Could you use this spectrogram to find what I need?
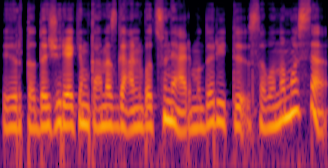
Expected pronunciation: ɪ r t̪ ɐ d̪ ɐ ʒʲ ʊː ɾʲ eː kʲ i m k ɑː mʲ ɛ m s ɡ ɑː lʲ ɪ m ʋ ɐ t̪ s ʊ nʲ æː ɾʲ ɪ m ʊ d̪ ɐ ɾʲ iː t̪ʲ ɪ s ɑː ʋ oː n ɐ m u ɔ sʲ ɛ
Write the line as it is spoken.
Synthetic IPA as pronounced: ɪ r t̪ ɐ d̪ ɐ ʒʲ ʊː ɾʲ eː kʲ ɪ m k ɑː mʲ ɛ s ɡ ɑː lʲ ɪ m ʋ ɐ t̪ s ʊ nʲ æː ɾʲ ɪ m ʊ d̪ ɐ ɾʲ iː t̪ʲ ɪ s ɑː ʋ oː n ɐ m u ɔ sʲ ɛ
